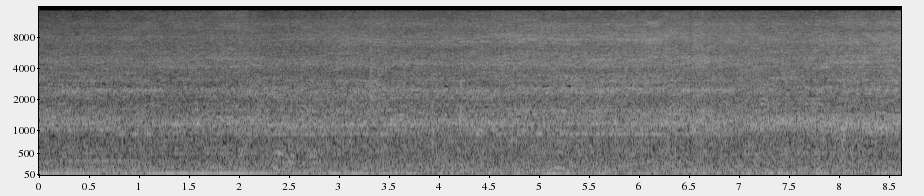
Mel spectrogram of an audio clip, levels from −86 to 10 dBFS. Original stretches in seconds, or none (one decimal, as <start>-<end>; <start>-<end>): 0.0-6.5; 7.2-8.6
